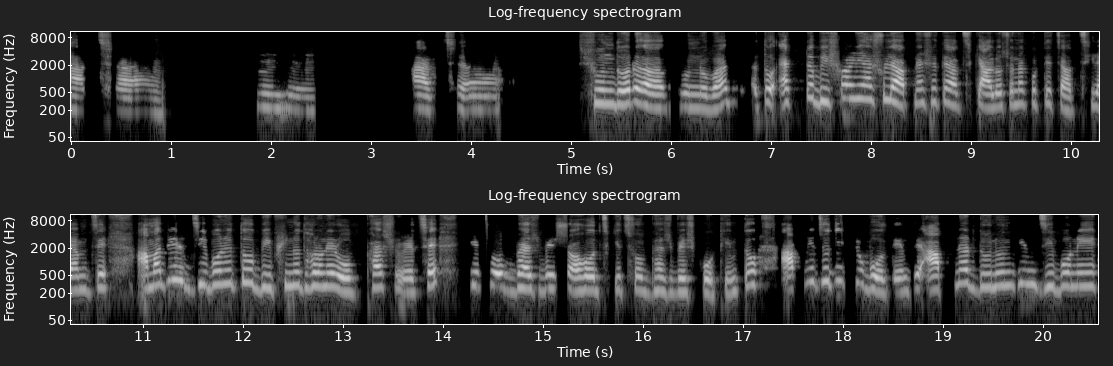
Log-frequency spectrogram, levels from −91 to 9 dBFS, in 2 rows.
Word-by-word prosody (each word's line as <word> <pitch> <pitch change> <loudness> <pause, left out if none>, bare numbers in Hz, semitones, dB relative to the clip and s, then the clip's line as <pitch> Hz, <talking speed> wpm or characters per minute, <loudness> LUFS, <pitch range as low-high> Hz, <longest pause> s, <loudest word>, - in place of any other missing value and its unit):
আচ্ছা। 200 -1 -5 1.4
হুম, 235 -1 -10
হুম, 200 -2 -13 1.2
আচ্ছা, 205 +1 -6 1.3
সুন্দর 280 -1 +3
আ - - +11 0.3
ধন্যবাদ। 225 +2 -1 0.3
তো - - -1 0.2
একটা 300 +4 -5
বিষয় 365 +5 0
নিয়ে 360 - 0
আসলে 335 0 +1
আপনার 285 +4 -9
সাথে 305 0 -8
আজকে 250 +1 -5
আলোচনা 240 +4 -4
করতে 280 0 -8
চাচ্ছিলাম 235 +5 -1 0.2
যে 270 - +2 0.4
আমাদের 310 +9 +4 0.2
জীবনে 315 +1 -1
তো - - +1 0.2
বিভিন্ন 275 +3 -5
ধরনের 280 0 +2
অভ্যাস 220 +6 0
রয়েছে, 210 +5 -1 0.4
কিছু 295 0 -9
অভ্যাস 255 -1 +2
বেশ 255 -1 -1
সহজ, 230 +1 +4 0.2
কিছু 235 -1 -6
অভ্যাস 225 +1 -6
বেশ 210 0 -1
কঠিন। 195 0 -3
তো - - 0 0.4
আপনি 255 +8 -6
যদি 370 +1 -3
একটু 340 - -16
বলতেন 210 -1 0
যে - - 0 0.2
আপনার 295 +8 -2
দৈনন্দিন 295 +4 -5 0.2
জীবনে 285 0 -3
265 Hz, 125 wpm, -23 LUFS, 225-295 Hz, 1.4 s, আ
